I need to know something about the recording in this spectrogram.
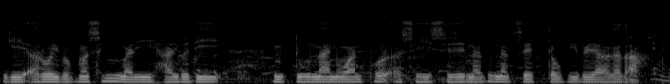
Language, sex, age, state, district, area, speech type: Manipuri, male, 45-60, Manipur, Churachandpur, urban, read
